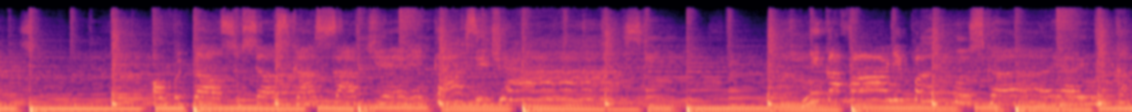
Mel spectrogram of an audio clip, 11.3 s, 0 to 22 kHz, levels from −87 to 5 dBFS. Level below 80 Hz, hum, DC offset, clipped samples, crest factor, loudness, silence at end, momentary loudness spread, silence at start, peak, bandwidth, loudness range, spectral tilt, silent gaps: -22 dBFS; none; under 0.1%; under 0.1%; 16 dB; -18 LUFS; 0 s; 4 LU; 0 s; 0 dBFS; 17 kHz; 1 LU; -4.5 dB/octave; none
